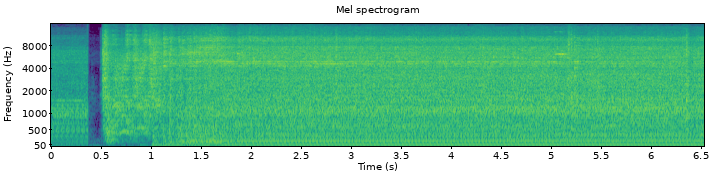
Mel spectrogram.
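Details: Hustler Raptor SD 60-inch mower (model 934612) after deck belt replacement: brief crank, then the engine catches and settles into a steady, even low drone with no knocks or squeals; runs normally.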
